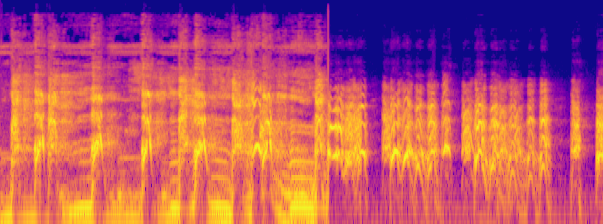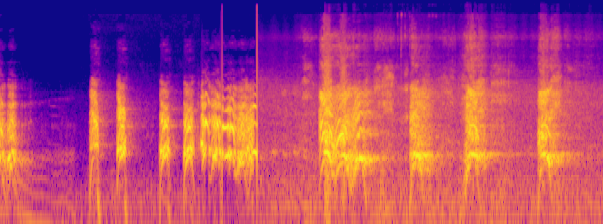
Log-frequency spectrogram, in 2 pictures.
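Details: Dogs barking in a compilation of excited barking: rapid bursts of harsh barks, some in quick volleys, others spaced about every half second, with changing loudness and tone between sections.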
